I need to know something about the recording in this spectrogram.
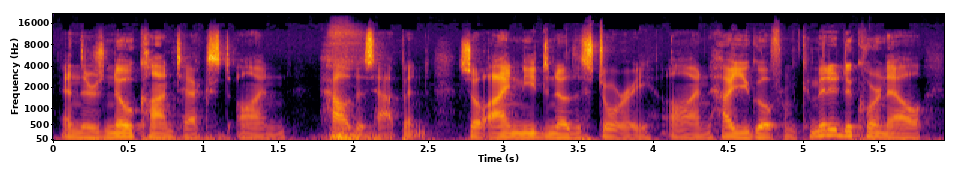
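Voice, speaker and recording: A man's voice: on the low side, brisk, darkish tone, a little hiss or hum. A man hosting a casual interview, asking questions in a jokey way with many ums. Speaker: podcast host.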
